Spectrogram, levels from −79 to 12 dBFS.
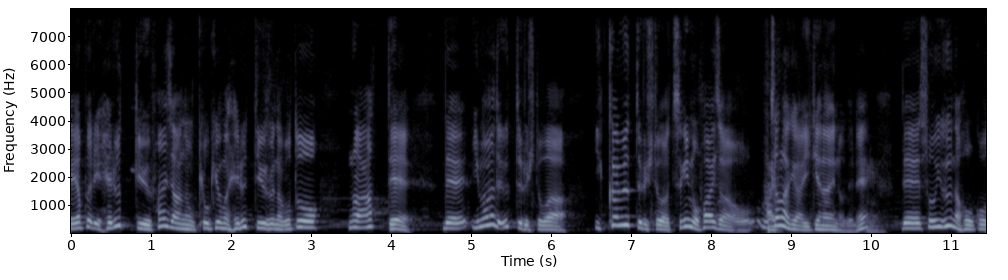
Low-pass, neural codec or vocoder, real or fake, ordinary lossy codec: none; codec, 16 kHz, 4 kbps, X-Codec, HuBERT features, trained on balanced general audio; fake; none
